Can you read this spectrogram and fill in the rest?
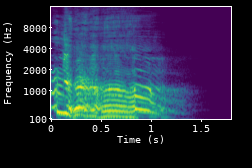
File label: Male Old God Creature Death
